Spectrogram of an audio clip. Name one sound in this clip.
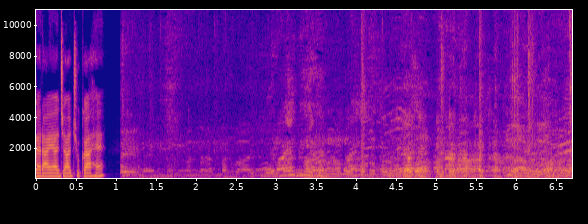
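A crowd of men and women chatters nearby.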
